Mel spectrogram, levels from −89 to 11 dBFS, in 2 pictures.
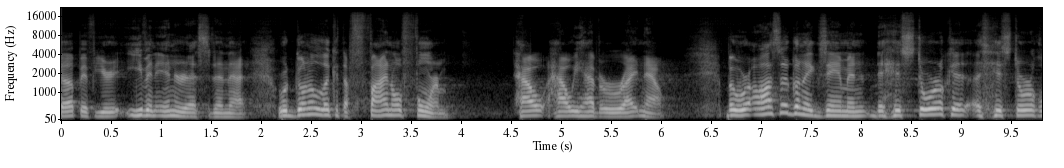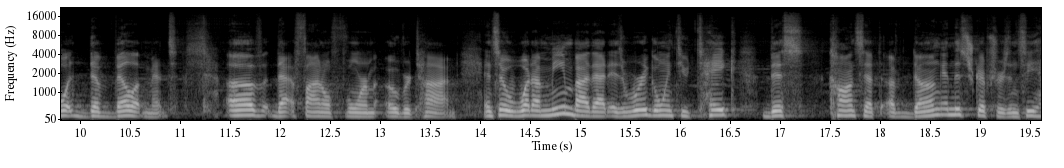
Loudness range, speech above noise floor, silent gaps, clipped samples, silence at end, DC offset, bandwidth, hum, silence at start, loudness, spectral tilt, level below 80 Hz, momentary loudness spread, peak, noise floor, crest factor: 3 LU; 37 dB; none; under 0.1%; 0 s; under 0.1%; 16.5 kHz; none; 0 s; -25 LUFS; -6.5 dB/octave; -74 dBFS; 11 LU; -8 dBFS; -62 dBFS; 16 dB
